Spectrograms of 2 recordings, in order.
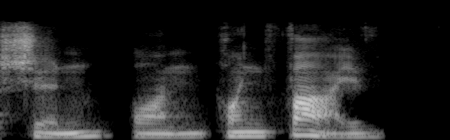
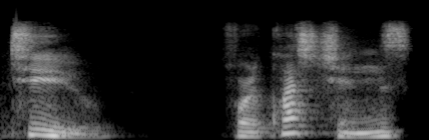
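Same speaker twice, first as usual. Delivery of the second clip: ordinary delivery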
